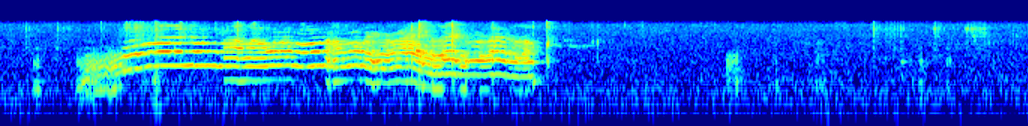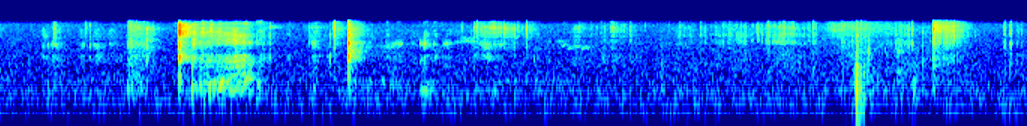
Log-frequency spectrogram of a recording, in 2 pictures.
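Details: While eating, a female kitten gives a three-second wavering, throaty call with rapid pulsing harmonics, then falls silent to chewing, crunching and bowl clicks indoors.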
